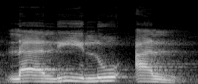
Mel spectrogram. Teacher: lam makhrajnya atraful lisan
